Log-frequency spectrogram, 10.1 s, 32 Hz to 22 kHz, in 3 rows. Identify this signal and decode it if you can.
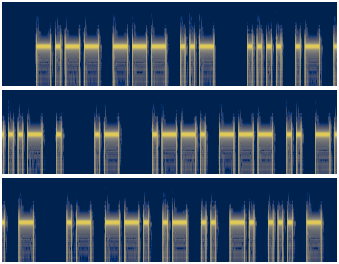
Morse code, heard as a keyed tone, about 25 wpm, 700 Hz. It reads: YOU HAVE A POINT AGAINST
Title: Sentences from Top 1400 Words 25wpm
